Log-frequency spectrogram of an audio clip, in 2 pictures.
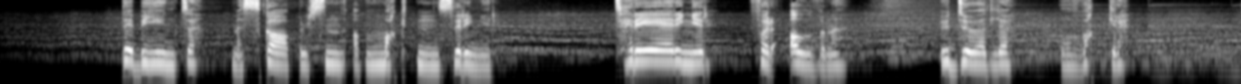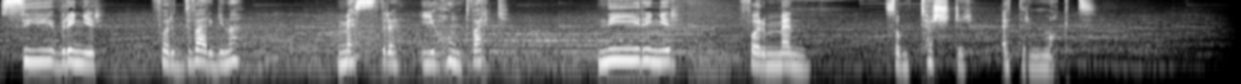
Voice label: no movie trailer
